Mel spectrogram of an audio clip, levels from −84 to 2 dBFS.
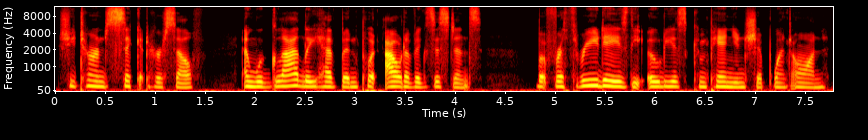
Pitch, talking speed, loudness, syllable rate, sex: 190 Hz, 175 wpm, -22 LUFS, 4.9 syllables/s, female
